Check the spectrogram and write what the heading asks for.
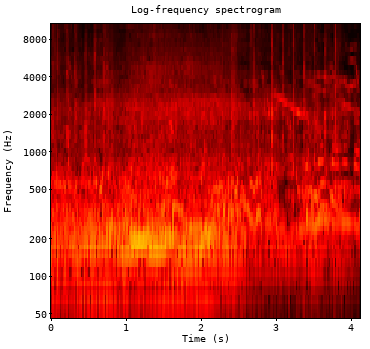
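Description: Several red-tailed fancy pigeons cooing in a loft, their low warbling coos overlapping, with scattered short clicks and rustles of movement.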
